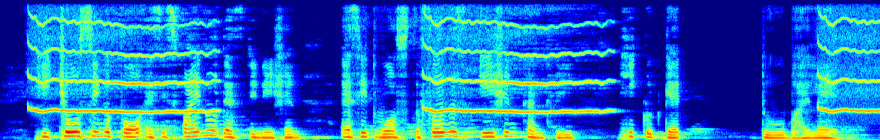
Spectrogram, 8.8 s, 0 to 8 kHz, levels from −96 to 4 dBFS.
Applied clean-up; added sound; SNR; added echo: classical method WPE with log-MMSE.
